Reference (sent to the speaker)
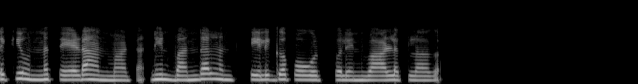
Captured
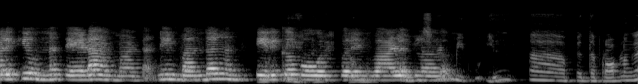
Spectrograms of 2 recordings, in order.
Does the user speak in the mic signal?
Yes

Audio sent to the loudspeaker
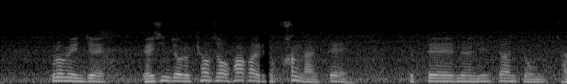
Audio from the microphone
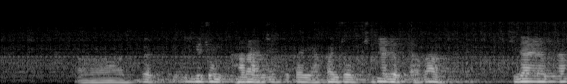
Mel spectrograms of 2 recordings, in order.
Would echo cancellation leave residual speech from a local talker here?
Yes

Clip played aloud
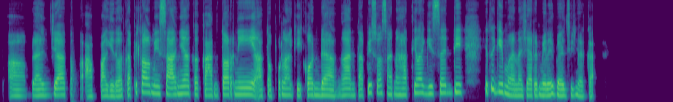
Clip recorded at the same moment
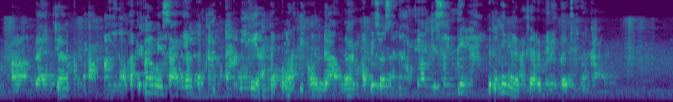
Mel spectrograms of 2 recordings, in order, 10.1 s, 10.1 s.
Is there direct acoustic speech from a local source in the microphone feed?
No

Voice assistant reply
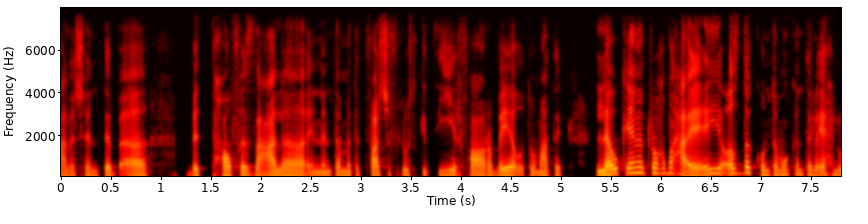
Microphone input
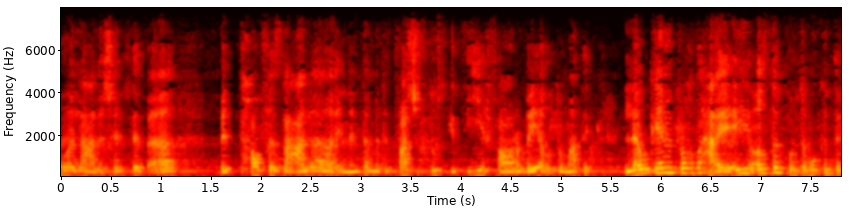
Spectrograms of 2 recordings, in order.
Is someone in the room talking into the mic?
No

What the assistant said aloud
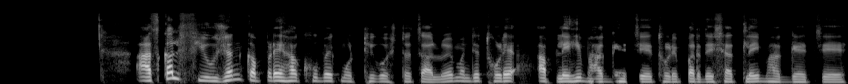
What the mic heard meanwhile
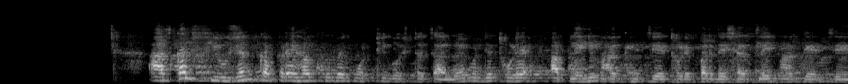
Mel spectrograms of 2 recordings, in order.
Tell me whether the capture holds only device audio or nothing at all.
No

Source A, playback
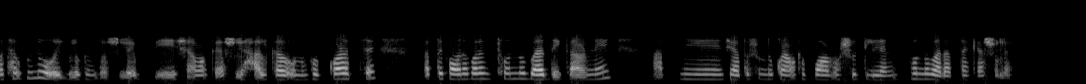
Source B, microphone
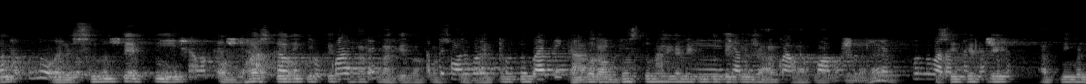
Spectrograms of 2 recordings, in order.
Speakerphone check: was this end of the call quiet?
No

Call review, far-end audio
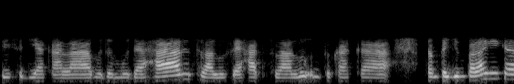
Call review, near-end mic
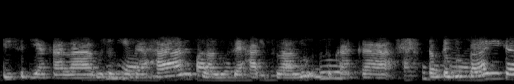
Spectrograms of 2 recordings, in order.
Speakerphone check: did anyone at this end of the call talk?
Yes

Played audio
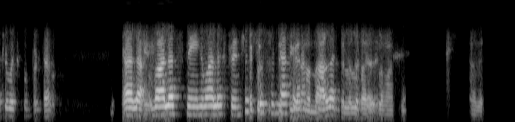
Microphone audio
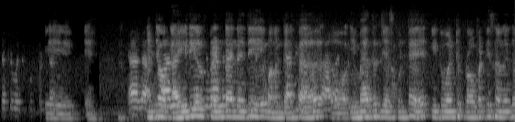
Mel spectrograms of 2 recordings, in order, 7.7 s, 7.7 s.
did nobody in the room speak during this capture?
No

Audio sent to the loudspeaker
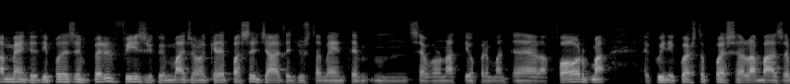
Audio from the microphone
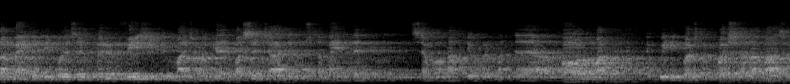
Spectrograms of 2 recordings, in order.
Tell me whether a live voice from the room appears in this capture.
No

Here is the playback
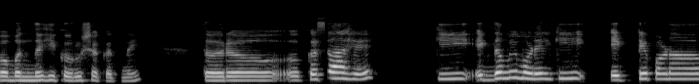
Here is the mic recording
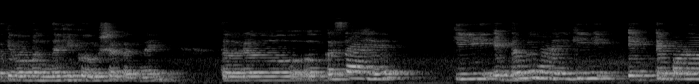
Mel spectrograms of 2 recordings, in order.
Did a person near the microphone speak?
No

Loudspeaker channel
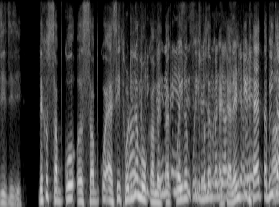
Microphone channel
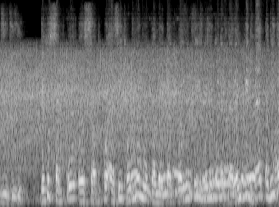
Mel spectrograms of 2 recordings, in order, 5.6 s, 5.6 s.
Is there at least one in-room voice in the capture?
No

